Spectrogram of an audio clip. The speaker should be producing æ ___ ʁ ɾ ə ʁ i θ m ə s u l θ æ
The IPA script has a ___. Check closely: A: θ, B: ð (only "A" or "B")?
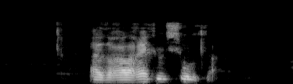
B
